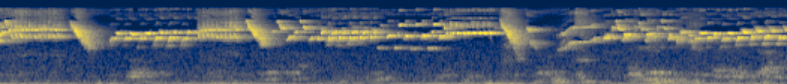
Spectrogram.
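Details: Hybrid European goldfinch in full song: long run of high, twittering, tinkling trills repeatedly cut by harsh buzzy downward sweeps, the pattern returning several times over ten seconds.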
